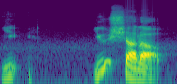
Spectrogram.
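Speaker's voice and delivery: stumble, then throw it back loudly; upset comeback. Retold or imitated. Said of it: "got all, like, upset".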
